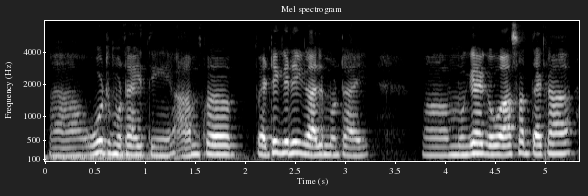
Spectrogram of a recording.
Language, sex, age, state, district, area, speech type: Goan Konkani, female, 45-60, Goa, Quepem, rural, spontaneous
